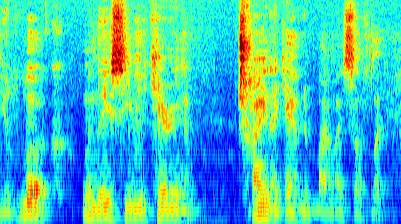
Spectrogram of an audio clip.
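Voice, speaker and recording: A somewhat breathy man at medium pitch with lively intonation, at a moderate pace, with audible room echo. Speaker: podcast co-host discussing the Bible; Marine veteran. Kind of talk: casual Bible study discussion.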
